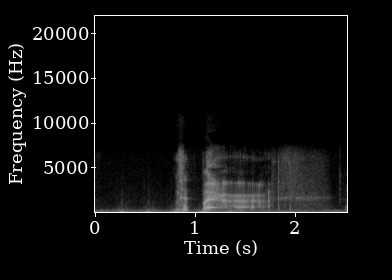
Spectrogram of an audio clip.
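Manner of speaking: high laugh. Real, not acted. Laughs at his own reading.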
